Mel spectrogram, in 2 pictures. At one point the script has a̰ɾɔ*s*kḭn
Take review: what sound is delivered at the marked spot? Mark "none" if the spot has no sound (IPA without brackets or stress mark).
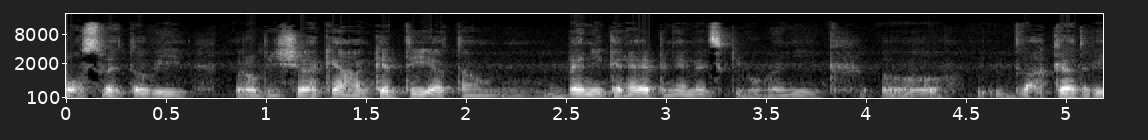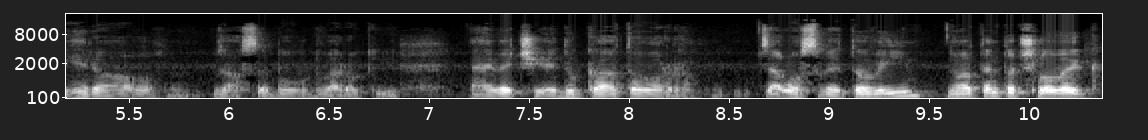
none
